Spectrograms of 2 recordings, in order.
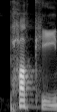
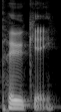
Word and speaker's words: Pukki: It's Pucky, not Pookie.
